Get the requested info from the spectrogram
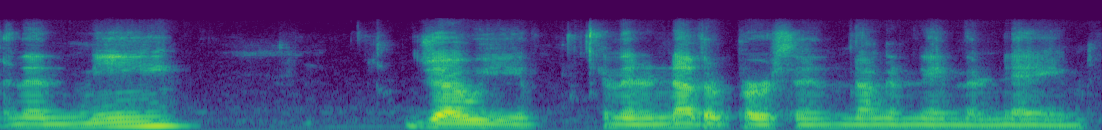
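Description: A man's voice: sits low, fairly even intonation, measured pace. A young adult man telling a story casually to friends, rambling and correcting himself as he goes. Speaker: podcast co-host telling a story.

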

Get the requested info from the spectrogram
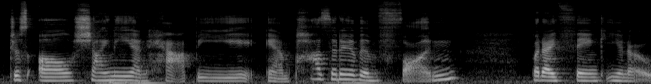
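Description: Woman podcast co-host, lowish voice, unhurried, chatty and reflective, filler-heavy. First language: not Korean. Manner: chatty, thoughtful, many fillers. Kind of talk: casual chat.

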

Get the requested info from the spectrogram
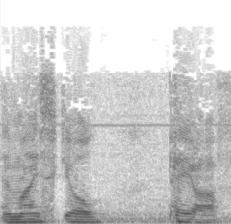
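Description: Deep, flat-toned man in radio testimonial. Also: slow. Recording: dull old radio clip, noisy background.

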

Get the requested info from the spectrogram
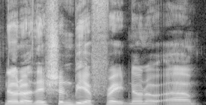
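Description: A woman's voice: a bass voice, a little fast, dry recording, studio quality. A woman hosting an interview, encouraging her guest and asking follow-up questions. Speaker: podcast host. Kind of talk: casual interview conversation.

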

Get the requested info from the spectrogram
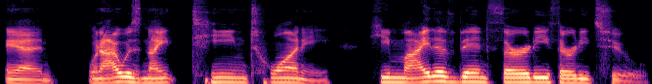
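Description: Male, thirties, mid-pitched, reflective and halting casual talker with salty language, dry recording. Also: clean tone, no room sound. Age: 30s. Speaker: writer and performer, military veteran. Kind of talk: casual creative discussion.

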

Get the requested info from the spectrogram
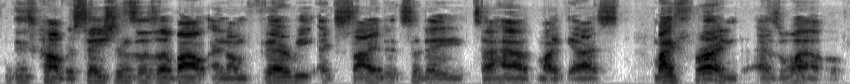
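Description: Young male podcast host, husky tone, eager and loose delivery. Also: mid-range voice, steady tone, measured pace, fairly bright tone, rough recording. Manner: enthusiastic, talks in loose run-on phrases. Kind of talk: casual conversation. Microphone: call.

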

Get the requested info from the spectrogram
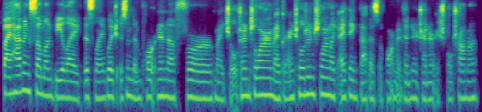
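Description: Brief: Californian woman, twenties, rapid casual talk full of "um" and "like", dry close mic. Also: sits low, steady tone, warm tone, no room sound. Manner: fast-talking, chatty, many fillers. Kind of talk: casual conversation.

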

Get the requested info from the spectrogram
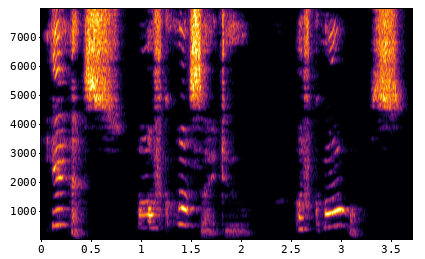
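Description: A woman voicing a gentle, fussily polite male angel who rambles affectionately in a dazed, feverish way in an audio story. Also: extremely high pitch, drawn-out words, distant mic, pitched above the performer's own voice, full character voice. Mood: grateful, tender.

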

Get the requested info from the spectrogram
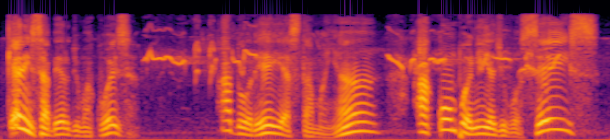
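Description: A man's voice: a little high, wildly swooping pitch, measured pace. An actor playing a good-natured, bashful young student in a radio drama, eager in his delivery. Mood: eager, smitten. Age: young adult. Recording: dull lo-fi, faint noise.

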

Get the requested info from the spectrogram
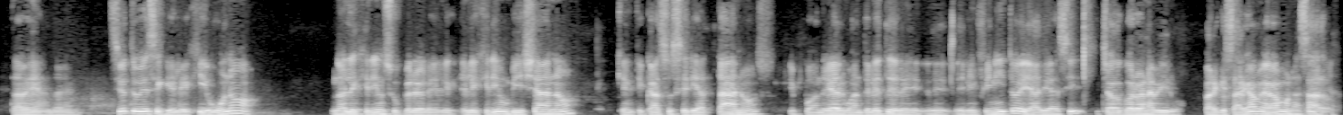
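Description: A man's voice: mid-range voice, steady tone. Joking man hosting a chat. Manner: joking, brisk moderator. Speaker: host. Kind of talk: casual podcast chat.

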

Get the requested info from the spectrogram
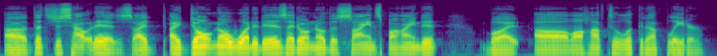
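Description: Low, smooth-voiced man hosting a podcast. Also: normal speed, a little mellow, dry recording, studio quality. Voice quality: voice lower than usual today. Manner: rambling, self-correcting, earnest. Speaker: podcast host. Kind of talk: solo podcast monologue.

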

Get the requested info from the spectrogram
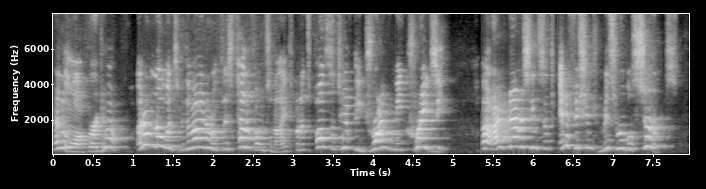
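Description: A woman playing a nervous, demanding bedridden wife in an old-time radio thriller, agitated and stammering with shrill complaints. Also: big pitch swings, fast talker, pushed and bright, heavily acted. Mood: indignant. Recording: roomy, echoing live recording.

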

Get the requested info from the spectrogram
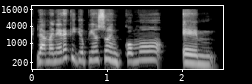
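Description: Woman, Venezuelan accent, comedian, casual chat, lively, mixes in English, somewhat high voice. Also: moderate pace. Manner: lively, mixes English phrases into Spanish, laughs often. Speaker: stand-up comedian, guest.

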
